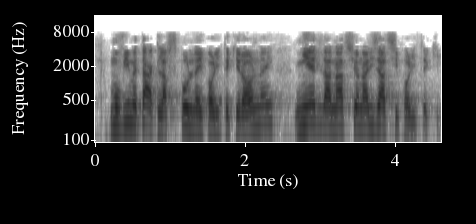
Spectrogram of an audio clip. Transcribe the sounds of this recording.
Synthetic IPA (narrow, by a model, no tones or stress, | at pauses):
muvʲimɘt̪aɡd̪lafspulnɛjpɔlʲit̪ɘkʲiɾɔlnɛj | ɲɛd̪lanat̪sʲjɔnalʲizat̪sʲjipɔlʲit̪ɘkʲḭ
